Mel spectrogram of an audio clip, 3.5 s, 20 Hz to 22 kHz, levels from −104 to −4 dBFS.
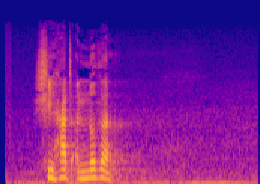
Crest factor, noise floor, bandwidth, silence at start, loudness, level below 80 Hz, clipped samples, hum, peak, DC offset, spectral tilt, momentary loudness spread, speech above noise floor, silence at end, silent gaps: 22 dB; -46 dBFS; 11 kHz; 0.3 s; -23 LUFS; -44 dBFS; under 0.1%; none; -6 dBFS; under 0.1%; -6 dB/octave; 24 LU; 24 dB; 0.1 s; none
